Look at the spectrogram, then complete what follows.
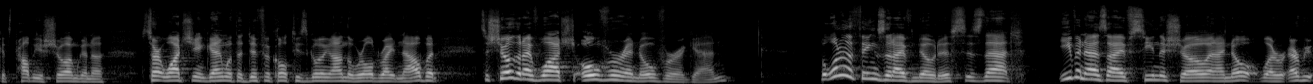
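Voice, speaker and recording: A man in his thirties, a pastor, reading scripture and preaching in a conversational way with many fillers, his voice congested and a little nasal. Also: a little high. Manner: conversational with frequent fillers and self-corrections.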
